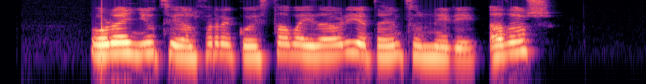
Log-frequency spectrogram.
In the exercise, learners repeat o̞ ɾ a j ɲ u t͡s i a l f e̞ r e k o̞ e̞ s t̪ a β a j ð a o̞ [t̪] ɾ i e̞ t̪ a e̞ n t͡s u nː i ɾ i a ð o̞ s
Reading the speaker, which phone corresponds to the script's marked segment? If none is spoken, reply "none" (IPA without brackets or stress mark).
none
